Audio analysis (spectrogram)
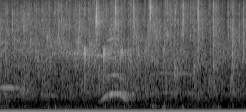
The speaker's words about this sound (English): Round of applause for the kids.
